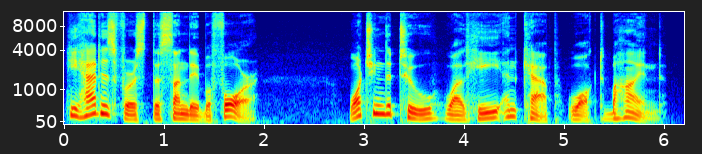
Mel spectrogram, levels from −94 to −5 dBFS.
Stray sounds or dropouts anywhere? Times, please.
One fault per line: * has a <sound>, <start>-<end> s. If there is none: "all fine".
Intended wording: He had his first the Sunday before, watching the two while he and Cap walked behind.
all fine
